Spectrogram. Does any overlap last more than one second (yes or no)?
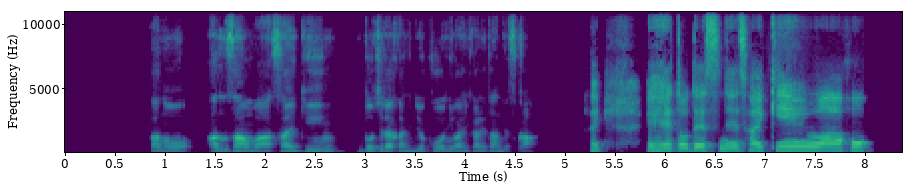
no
